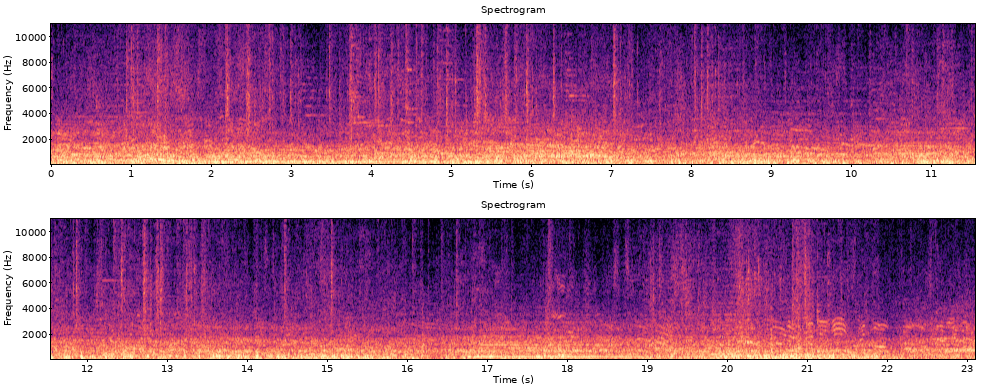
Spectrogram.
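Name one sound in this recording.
A large crowd of soldiers roars and clamours in battle.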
